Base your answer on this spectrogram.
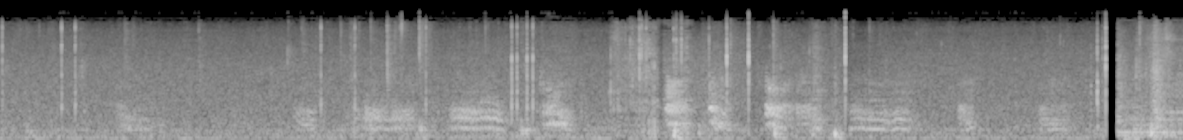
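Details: Bichon Frisé puppies of the kennel's O and P litters whine and squeak in clustered, nasal bursts that come quicker midway. Handling clicks and rustles sound throughout, followed by a brief cutoff and soft speech.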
